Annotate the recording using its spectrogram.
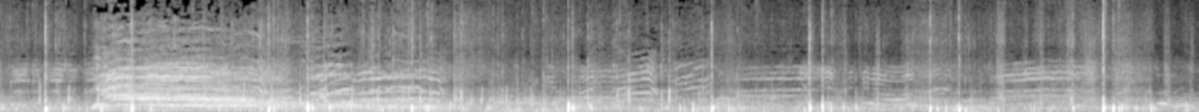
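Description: Young women shout and call out across an outdoor court.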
